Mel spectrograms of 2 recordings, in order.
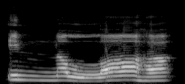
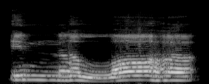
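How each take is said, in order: No difference in how they are said.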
